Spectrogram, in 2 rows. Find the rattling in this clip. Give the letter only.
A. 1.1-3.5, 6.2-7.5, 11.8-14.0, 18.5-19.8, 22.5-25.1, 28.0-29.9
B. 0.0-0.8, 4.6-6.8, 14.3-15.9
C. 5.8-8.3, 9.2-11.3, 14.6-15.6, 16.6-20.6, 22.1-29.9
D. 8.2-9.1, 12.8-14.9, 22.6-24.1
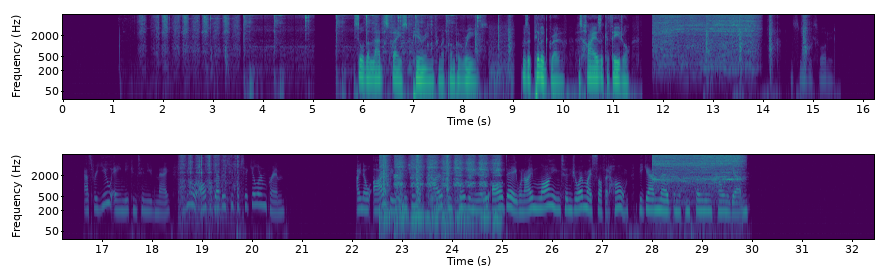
D.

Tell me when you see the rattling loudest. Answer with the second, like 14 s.
23 s.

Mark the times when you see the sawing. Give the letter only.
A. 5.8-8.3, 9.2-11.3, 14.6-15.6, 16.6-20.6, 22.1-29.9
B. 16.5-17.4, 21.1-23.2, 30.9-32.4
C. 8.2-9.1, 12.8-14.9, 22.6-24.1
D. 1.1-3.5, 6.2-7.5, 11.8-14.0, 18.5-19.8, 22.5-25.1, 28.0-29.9
D.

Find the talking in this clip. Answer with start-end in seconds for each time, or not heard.
5.8-8.3, 9.2-11.3, 14.6-15.6, 16.6-20.6, 22.1-29.9.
